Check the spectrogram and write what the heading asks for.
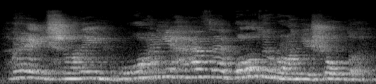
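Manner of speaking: a hint of a creaky granny calling out to a young man; old woman voice. Speaker voicing the roadside old woman questioning the traveler, lightly voiced old woman.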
